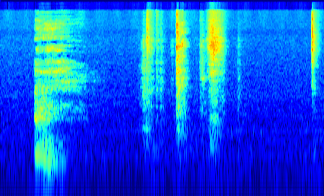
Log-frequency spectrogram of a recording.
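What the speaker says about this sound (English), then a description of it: "stop sniffling" A person sniffling indoors: one long wet, loud sniff, then after a pause a few shorter sniffs in quick succession and a faint final one, with no talking.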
